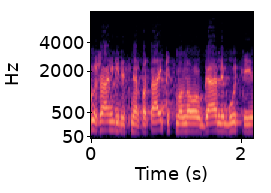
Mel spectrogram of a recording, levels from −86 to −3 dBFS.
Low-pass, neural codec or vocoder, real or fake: 7.2 kHz; codec, 16 kHz, 16 kbps, FreqCodec, larger model; fake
